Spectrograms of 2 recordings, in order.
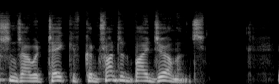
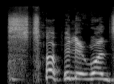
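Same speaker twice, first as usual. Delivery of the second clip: stifling laughter; 8 semitones higher, slower than usual. Acted. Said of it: "through his own laughter".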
